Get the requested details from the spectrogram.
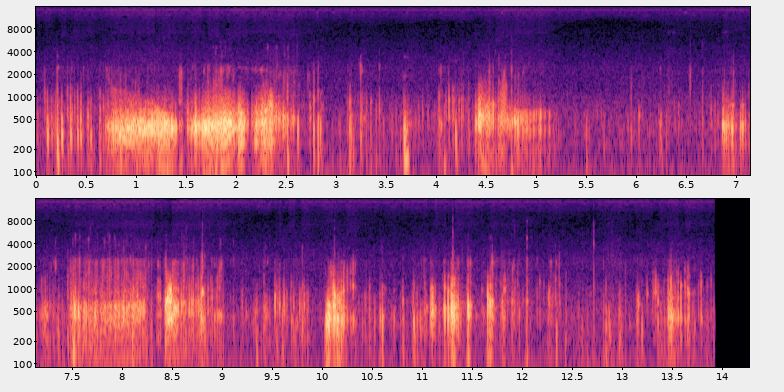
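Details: Stomach growling (borborygmi): gurgling, rumbling bursts that come and go with short quiet gaps, from gas and fluid moving through the gut.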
